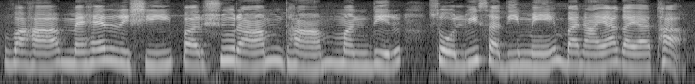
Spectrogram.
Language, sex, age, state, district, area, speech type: Urdu, female, 30-45, Maharashtra, Nashik, rural, read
